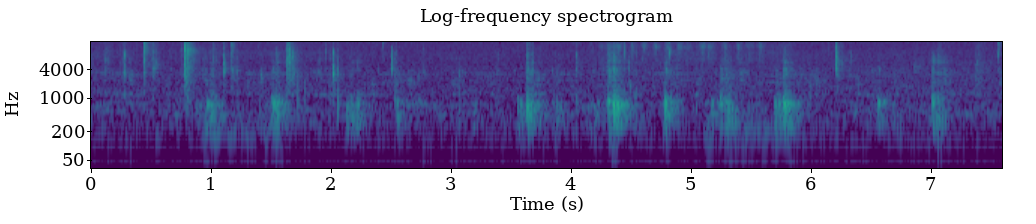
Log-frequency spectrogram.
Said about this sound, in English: Munching my way through this.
